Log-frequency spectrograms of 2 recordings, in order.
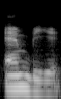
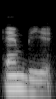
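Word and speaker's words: MBA: देखिए यहां पे अगर एमबीए को आप उच्चारण करेंगे तो आपको क्या उच्चारण में आएगा? इ एम एमबीए एमबीए। ठीक है? तो यहां पे इ जो है यह आपका वोवेल साउंड है और इसलिए यहां पे क्या यूज़ होगा?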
